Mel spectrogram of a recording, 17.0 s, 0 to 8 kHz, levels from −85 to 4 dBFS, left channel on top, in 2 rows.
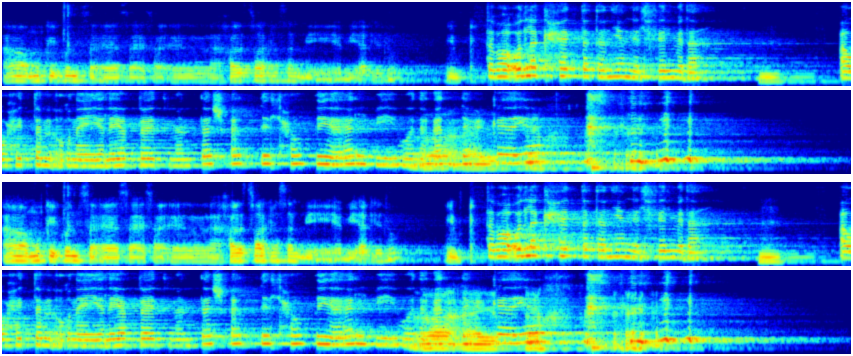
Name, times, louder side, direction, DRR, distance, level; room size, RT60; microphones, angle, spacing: voice 1, 0.0-4.0 4.4-4.6 7.6-7.9 12.5-15.1, right 5 dB, 65° right, 0.4 m, -25 dB
voice 2, 4.8-7.1 8.4-15.4, equal, 5° left, 0.6 m, -21 dB
27.0 x 11.0 x 3.5 m
head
